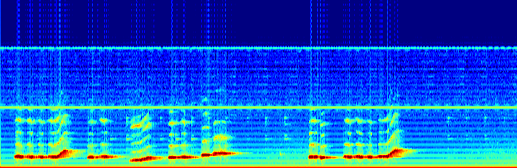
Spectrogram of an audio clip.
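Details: Male Yellow-naped Amazon parrot kept at home, mimicking a woman's singing voice on a converted old tape: a melodic series of sustained sung notes, several sliding upward at their ends, a short gap, then the phrase resumes.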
